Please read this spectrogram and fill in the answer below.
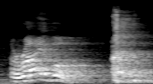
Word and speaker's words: arrival: Al, like in arrival. We don't here stress vol because it is neutral, al, but we stress arrive as usual.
